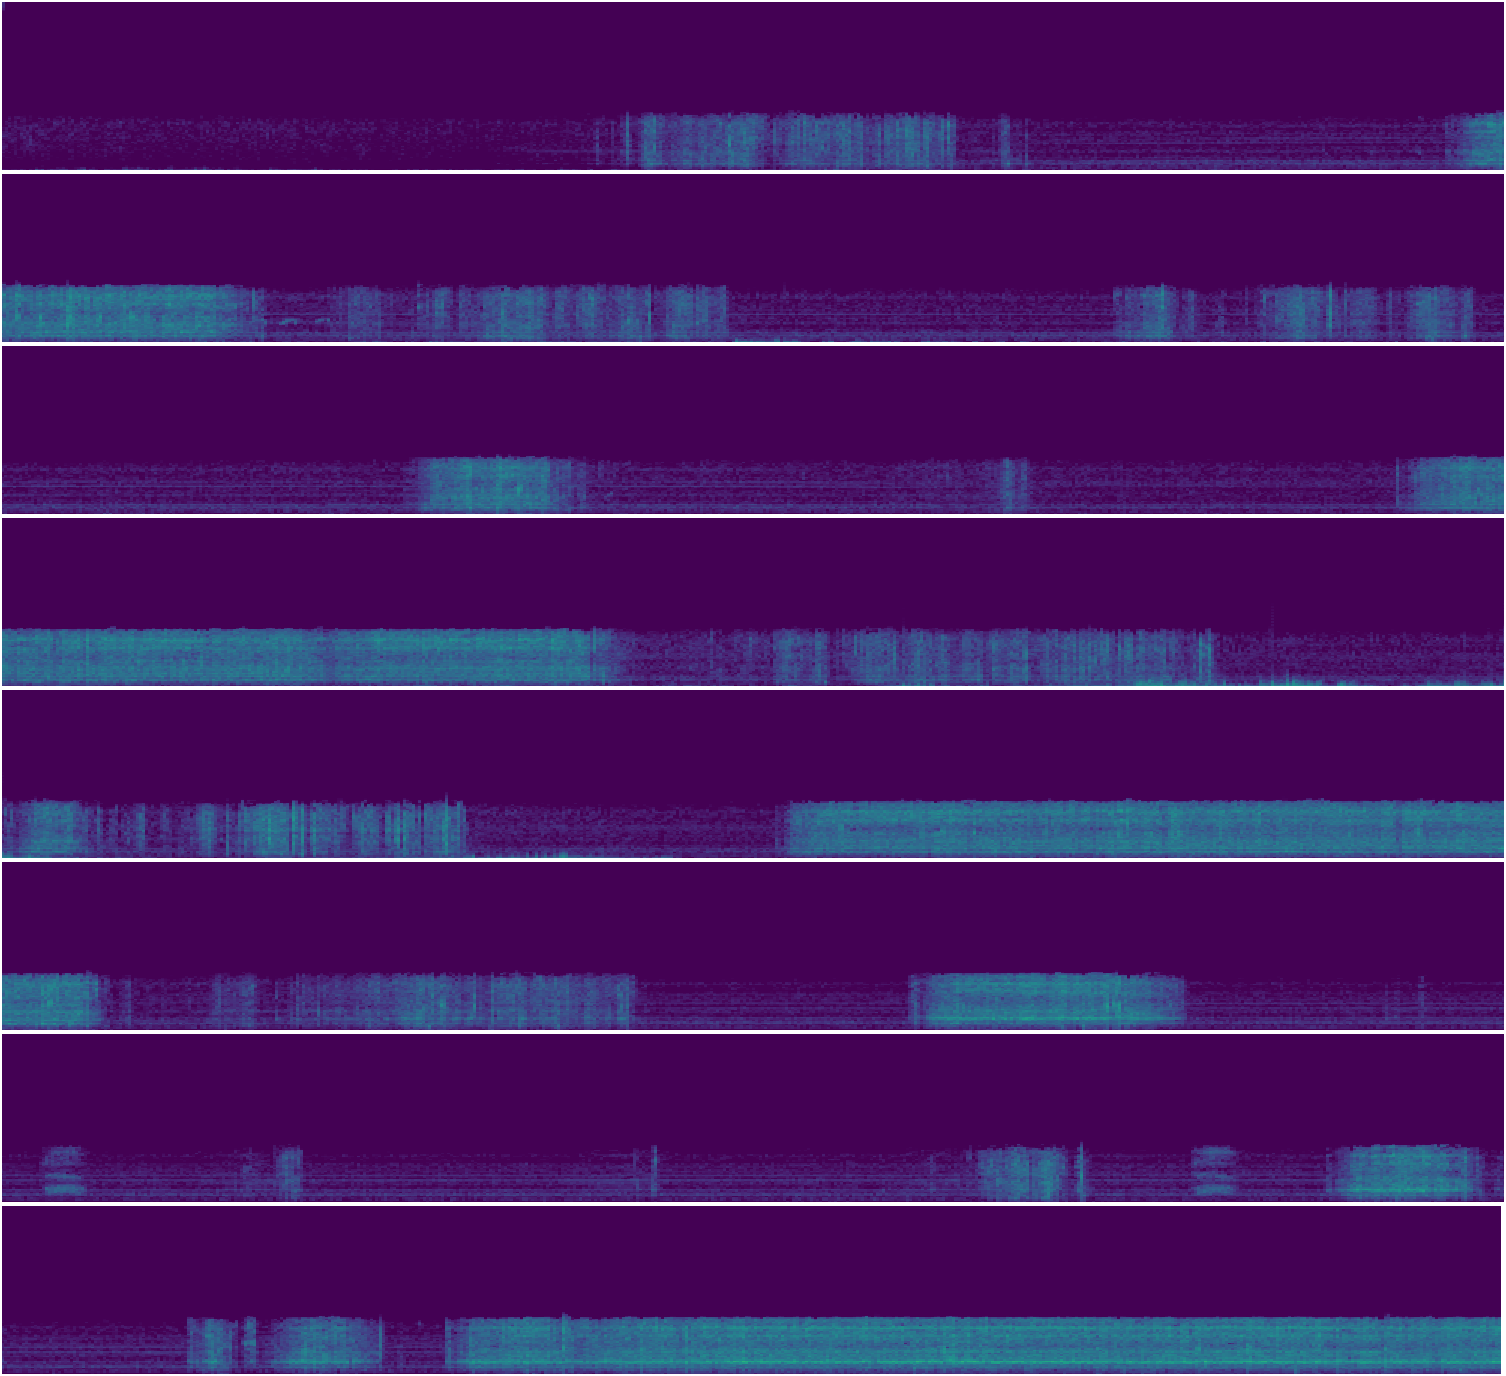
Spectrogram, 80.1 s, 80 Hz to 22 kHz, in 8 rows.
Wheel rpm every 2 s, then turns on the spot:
0, 0, 10, 0, 10, 80, 10, 10, 10, 10, 0, 40, 0, 0, 20, 110, 100, 20, 20, 0, 20, 10, 30, 110, 110, 40, 20, 10, 70, 10, 0, 0, 0, 20, 20, 10, 50, 110, 110, 110.
4-6 12-16 18-20 34-38 40-44 50-54 66-68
